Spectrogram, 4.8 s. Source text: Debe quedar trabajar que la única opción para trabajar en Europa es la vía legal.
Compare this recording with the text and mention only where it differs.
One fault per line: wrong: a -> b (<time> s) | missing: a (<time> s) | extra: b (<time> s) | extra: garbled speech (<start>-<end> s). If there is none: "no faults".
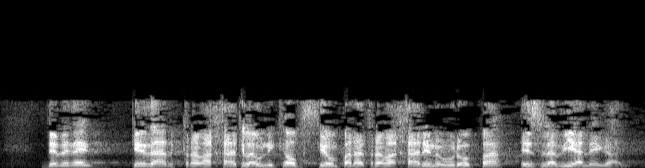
no faults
